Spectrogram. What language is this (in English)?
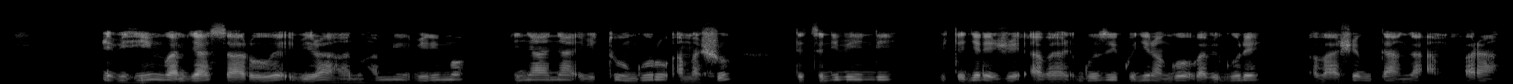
Kinyarwanda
